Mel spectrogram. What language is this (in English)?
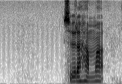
Swedish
